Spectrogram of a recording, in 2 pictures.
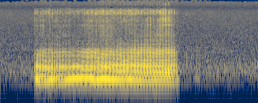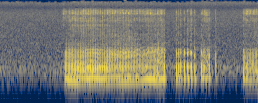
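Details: Long, loud, vibrating snores on the in-breath, two in eight seconds, followed by short snuffles, from Angel, a sleeping Puggle dog that snores like a human: snoring.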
